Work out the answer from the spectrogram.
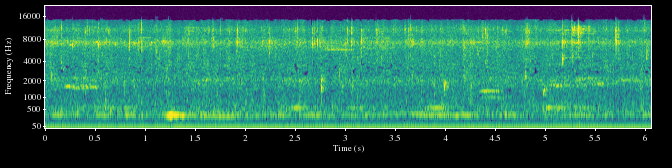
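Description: Faint light rain, with scattered drips and ticks of drops and a few short, faint chirps.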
